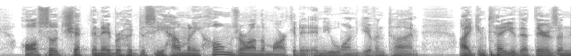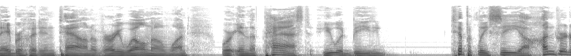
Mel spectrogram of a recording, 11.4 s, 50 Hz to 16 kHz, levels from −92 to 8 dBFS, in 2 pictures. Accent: American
